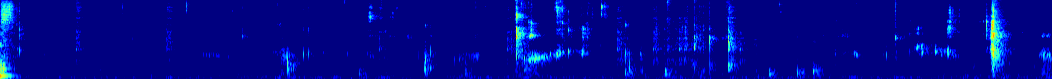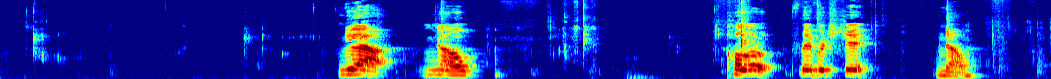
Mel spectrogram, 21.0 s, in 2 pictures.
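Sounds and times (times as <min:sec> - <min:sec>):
wet chewing and mouth smacks: 0:00.2 - 0:13.9, 0:15.4 - 0:17.8, 0:19.2 - 0:19.8.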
